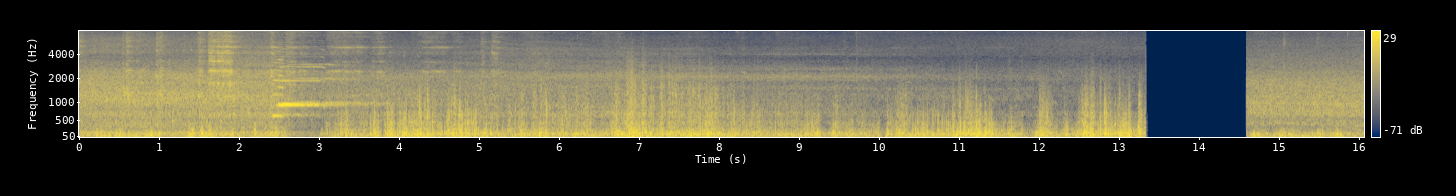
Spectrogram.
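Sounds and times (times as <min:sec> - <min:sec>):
train rumbling on track: 0:00.0 - 0:13.3, 0:14.6 - 0:16.0
train horn blast: 0:01.6 - 0:03.8.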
